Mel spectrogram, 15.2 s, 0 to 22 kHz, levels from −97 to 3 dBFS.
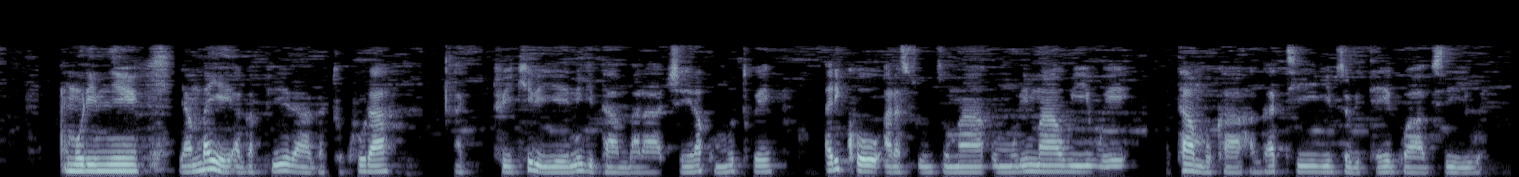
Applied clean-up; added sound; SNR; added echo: none; none; none; none.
